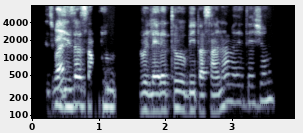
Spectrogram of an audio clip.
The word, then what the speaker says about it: Vipassana: And of I course, how to say the word Vipassana depends on where you come from, because the people in Pali in around Naples say it differently than people in India.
